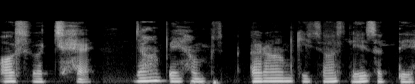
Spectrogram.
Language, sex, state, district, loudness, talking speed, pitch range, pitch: Hindi, male, Himachal Pradesh, Shimla, -19 LUFS, 160 wpm, 125-140 Hz, 135 Hz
